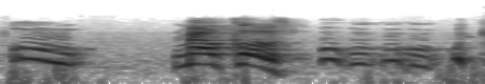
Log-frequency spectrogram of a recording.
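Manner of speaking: high, tight-lipped hum; acting out sealed-lip alarm; mock muffled panic. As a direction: hum high as if keeping your mouth shut. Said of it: "I'd be like".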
